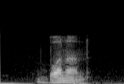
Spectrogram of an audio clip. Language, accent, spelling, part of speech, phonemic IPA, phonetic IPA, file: Armenian, Eastern Armenian, բանան, noun, /bɑˈnɑn/, [bɑnɑ́n], Hy-բանան.ogg
- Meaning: banana (fruit)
